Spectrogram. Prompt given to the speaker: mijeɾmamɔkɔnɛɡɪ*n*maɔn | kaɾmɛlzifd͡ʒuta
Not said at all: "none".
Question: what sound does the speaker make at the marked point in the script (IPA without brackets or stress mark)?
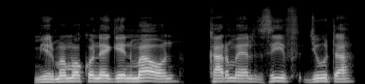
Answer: n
